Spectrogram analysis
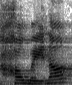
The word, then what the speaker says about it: Helena: Is it Helena? It is pronounced Helena.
